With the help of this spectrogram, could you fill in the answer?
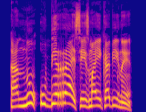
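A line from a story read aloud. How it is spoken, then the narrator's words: Yelling. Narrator (Russian): заорал он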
